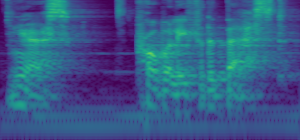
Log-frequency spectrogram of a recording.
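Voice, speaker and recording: A man's voice: medium pitch, unhurried, vocal fry, bright, forceful tone, recorded from a distance, faint music behind, heavily acted. A man playing a scornful, impatient man who belittles women, curt and sneering in an audio drama. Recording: echoey room, away from mic.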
